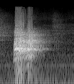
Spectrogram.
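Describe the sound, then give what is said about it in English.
A dog barks once, a loud, sharp double-edged woof, fading quickly into a quiet background with no one talking. “Thank you, dogs.”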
